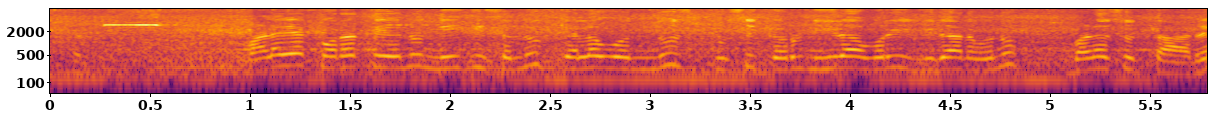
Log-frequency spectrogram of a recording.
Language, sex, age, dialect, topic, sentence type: Kannada, male, 36-40, Mysore Kannada, agriculture, statement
